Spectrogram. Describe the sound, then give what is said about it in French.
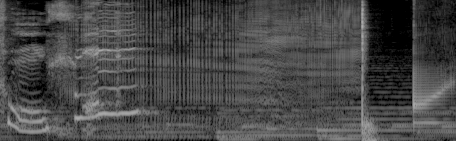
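A springy cartoon boing with a wobbling pitch sweep rings out at the start as a clown drops from the ceiling and bounces on the floor, followed by whiny, crying-like vocal sounds and a sharp click, all fairly loud. “Le clown se détacha brusquement du plafond, rebondit sur le sol et se stabilisa devant le jeune soldat.”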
